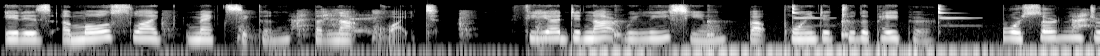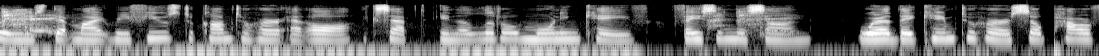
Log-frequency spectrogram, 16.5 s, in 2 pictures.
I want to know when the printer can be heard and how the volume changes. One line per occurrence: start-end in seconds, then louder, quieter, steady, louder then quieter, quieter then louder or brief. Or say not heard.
not heard.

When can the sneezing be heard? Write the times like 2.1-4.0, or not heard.
2.1-2.9, 8.0-8.8, 13.5-14.3.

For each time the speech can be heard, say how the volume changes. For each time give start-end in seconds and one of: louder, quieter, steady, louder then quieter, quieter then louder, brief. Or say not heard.
0.0-16.4 steady.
